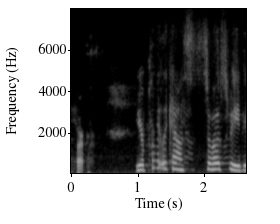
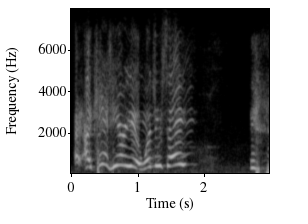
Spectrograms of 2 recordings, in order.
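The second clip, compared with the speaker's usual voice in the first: mock deaf act; 12 semitones higher, slower than usual. Mom teases a nosy stranger by pretending she can't hear, high and slow. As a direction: play deaf to mess with them. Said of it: "And I go".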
